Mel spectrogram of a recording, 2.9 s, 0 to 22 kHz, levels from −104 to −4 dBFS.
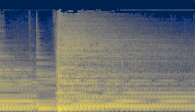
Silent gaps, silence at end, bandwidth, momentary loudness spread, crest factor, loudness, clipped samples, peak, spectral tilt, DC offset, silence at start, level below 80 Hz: none; 0 s; 16 kHz; 11 LU; 18 dB; -21 LUFS; under 0.1%; -2 dBFS; -5 dB/octave; under 0.1%; 0 s; -36 dBFS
